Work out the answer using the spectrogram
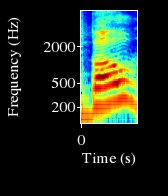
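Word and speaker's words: Mbow: Marcus Bowe, the M is silent, I found out, as I was calling him Imbo, and people were like, what are you saying?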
